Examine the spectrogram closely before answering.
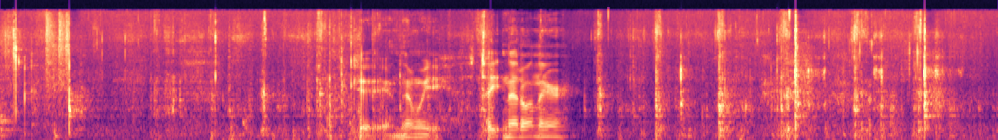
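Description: Plastic parts click and scrape as a fitting is twisted into a bucket.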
